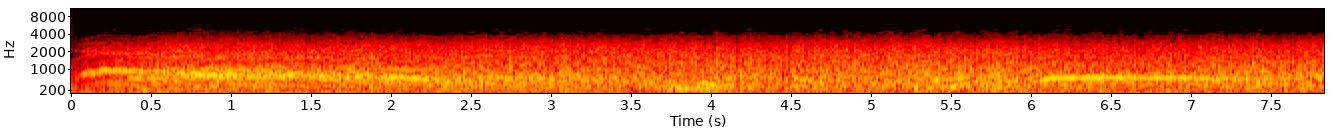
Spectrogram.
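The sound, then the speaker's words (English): Loud, sustained applause from the whole House and gallery of Congress, risen as General Douglas MacArthur comes down the aisle toward the Speaker's rostrum: a dense unbroken wash of clapping at steady volume, with a few faint whistles and voices mixed in. “The whole House and the gallery rises and applauds as General MacArthur, followed by a delegation from both houses of Congress, comes down the aisle toward the Speaker's rostrum.”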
